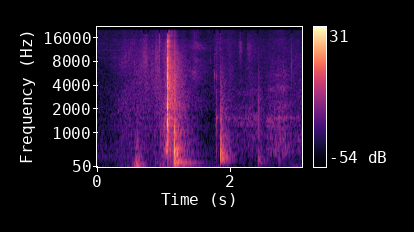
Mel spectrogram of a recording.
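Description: Golf balls struck with a 50-degree wedge on an indoor launch-monitor setup, a few sharp separate thwacks with quiet gaps between, no speech.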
